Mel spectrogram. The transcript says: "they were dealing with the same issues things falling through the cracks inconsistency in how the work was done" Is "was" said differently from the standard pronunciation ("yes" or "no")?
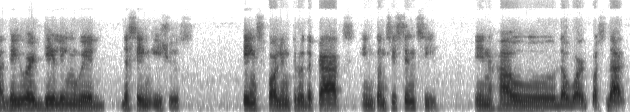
yes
